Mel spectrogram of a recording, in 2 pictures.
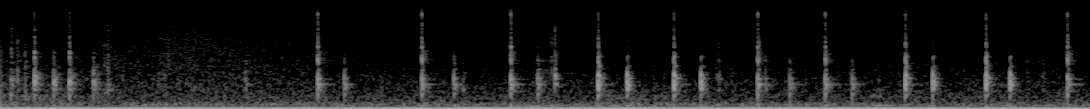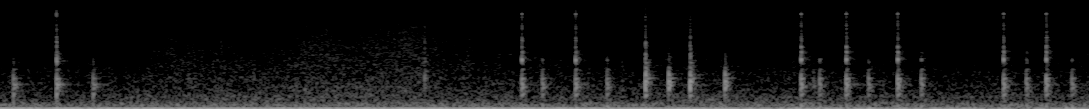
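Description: A small black plastic wireless mouse is held in the hands while the fingertips click its buttons and roll its scroll wheel. Quick, sharp, bright clicks come in irregular bursts, with a pause in the middle, over a steady low hum.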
